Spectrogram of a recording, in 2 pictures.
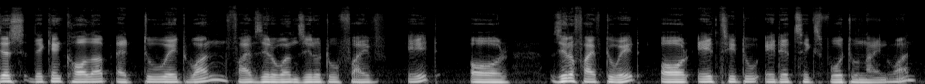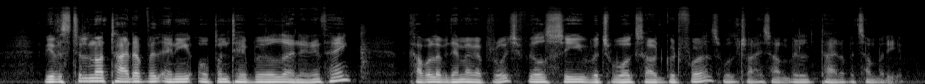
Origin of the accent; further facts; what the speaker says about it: Rajasthan, India; moved away as an adult; now in Houston, United States; I come from Rajasthan, born and brought up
